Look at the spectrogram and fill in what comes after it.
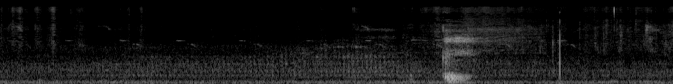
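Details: Cow outdoors near a wheat field: steady background noise, then one loud, short, harsh burst about halfway through, a single cough.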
